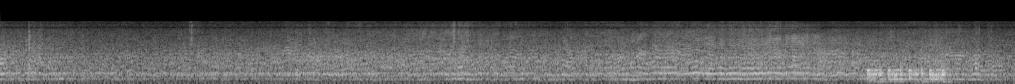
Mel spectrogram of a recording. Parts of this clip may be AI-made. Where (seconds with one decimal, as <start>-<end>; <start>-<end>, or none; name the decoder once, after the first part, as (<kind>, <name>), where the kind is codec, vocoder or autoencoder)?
8.0-9.5 (codec, DAC)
